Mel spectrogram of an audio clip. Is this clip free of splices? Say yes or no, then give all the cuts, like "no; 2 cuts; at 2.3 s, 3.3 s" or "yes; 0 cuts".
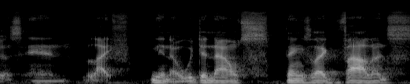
no; 1 cut; at 1.3 s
